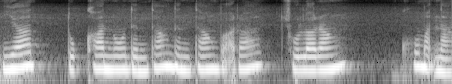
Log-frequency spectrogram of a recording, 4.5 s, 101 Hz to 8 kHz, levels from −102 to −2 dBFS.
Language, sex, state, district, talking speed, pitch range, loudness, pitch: Garo, female, Meghalaya, West Garo Hills, 105 wpm, 215-250 Hz, -13 LUFS, 225 Hz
